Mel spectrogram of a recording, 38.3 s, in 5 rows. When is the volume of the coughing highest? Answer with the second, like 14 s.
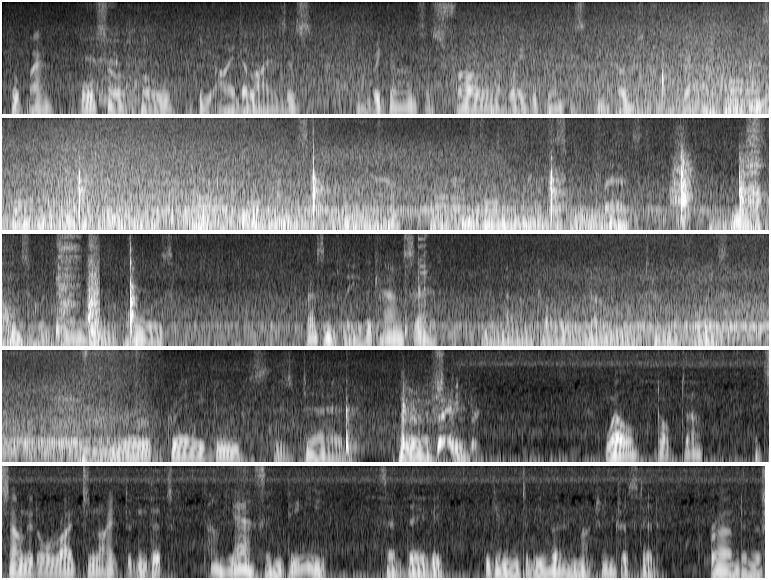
27 s.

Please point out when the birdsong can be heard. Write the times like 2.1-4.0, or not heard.
not heard.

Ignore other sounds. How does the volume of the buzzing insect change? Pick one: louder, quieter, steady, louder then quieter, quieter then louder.
quieter then louder.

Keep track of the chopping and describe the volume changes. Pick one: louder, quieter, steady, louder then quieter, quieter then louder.
louder.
